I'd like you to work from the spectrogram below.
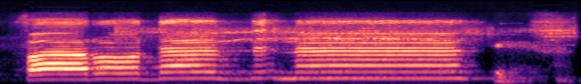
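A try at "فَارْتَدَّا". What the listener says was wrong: Dari dal sukun Kan ada qalqalah. Harus sambung suaranya dengan huruf nun.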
